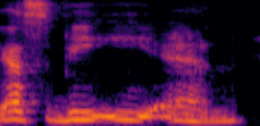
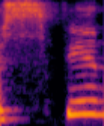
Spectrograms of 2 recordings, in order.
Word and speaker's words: Sven: my name is sven he pronounces it sven like s-v-e-n he says i'm sven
